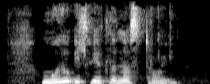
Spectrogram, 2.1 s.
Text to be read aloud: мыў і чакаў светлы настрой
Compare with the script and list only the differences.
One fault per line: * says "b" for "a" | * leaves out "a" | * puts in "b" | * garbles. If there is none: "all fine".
* leaves out "чакаў"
